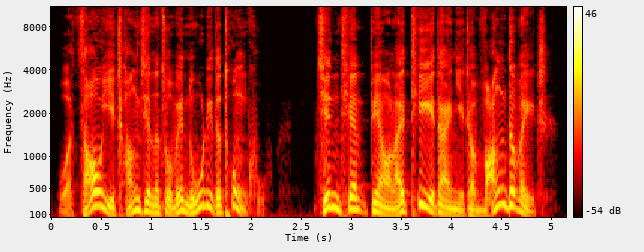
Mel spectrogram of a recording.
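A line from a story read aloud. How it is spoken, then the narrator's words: Angry, loud bellow. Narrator (Chinese): 慕容冲想起多年的耻辱，便大声喝道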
